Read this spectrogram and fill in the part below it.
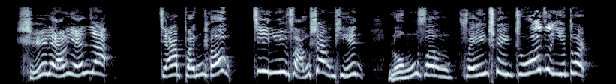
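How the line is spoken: Loud straining shout. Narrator (Chinese): 有位公子扯着喉咙喊道

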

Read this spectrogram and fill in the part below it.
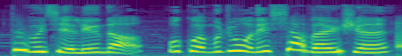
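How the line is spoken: Sudden wailing sobs. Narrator (Chinese): 小黑忽然嚎啕大哭啊，跟怪叔叔说

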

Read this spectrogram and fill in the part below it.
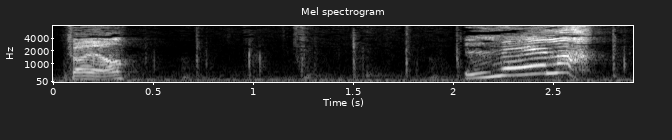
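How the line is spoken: Satisfied call. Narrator (Chinese): 叶川满意的叫道

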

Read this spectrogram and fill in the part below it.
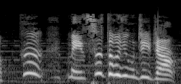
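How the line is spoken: Indignant girl, stopped crying. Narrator (Chinese): 小女孩马上止住了哭声，愤愤不平的说

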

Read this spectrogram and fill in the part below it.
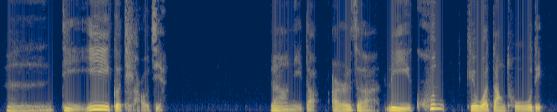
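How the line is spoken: Slow and drawn-out. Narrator (Chinese): 温师傅慢吞吞的说

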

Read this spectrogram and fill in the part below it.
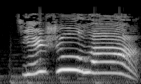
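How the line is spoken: Shouting. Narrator (Chinese): 艾斯梅拉达大喊一声

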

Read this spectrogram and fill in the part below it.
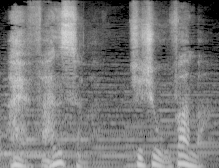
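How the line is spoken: Irritable, low. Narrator (Chinese): 张明瑞烦躁地低声说

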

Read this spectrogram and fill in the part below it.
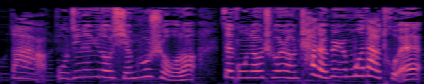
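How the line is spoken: Tearful voice. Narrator (Chinese): 我就带着哭腔跟他说

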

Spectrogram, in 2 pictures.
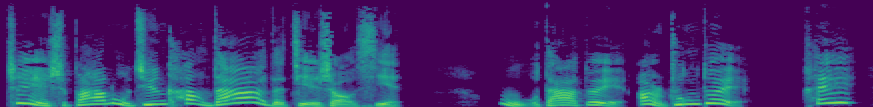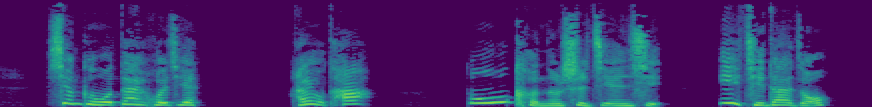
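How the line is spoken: Laughing. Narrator (Chinese): 连长笑了

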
